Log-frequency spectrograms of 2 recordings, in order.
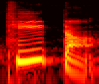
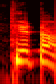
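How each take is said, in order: First: The first vowel sounds like 'ee' in 'see'. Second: The first vowel sounds like 'e' in 'bed'. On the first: The speaker calls it right. "থিটা মনে থাকবে" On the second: The speaker calls it wrong. "থেটা না"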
